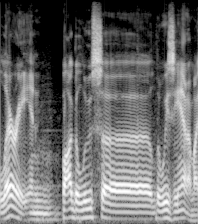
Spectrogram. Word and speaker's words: Bogalusa: Larry in Bogalusa, Louisiana. Am I saying it right, Larry? Bogalusa?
